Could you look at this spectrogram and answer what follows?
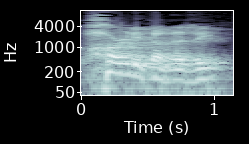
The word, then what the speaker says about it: ornithologie: je, sais de, quand je prononce ornithologie comme tel qu'écrit sur la pochette, je, mets l'emphase sur la H. Donc c'est ornithologie, comme le des, des, gens qui sont horny,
